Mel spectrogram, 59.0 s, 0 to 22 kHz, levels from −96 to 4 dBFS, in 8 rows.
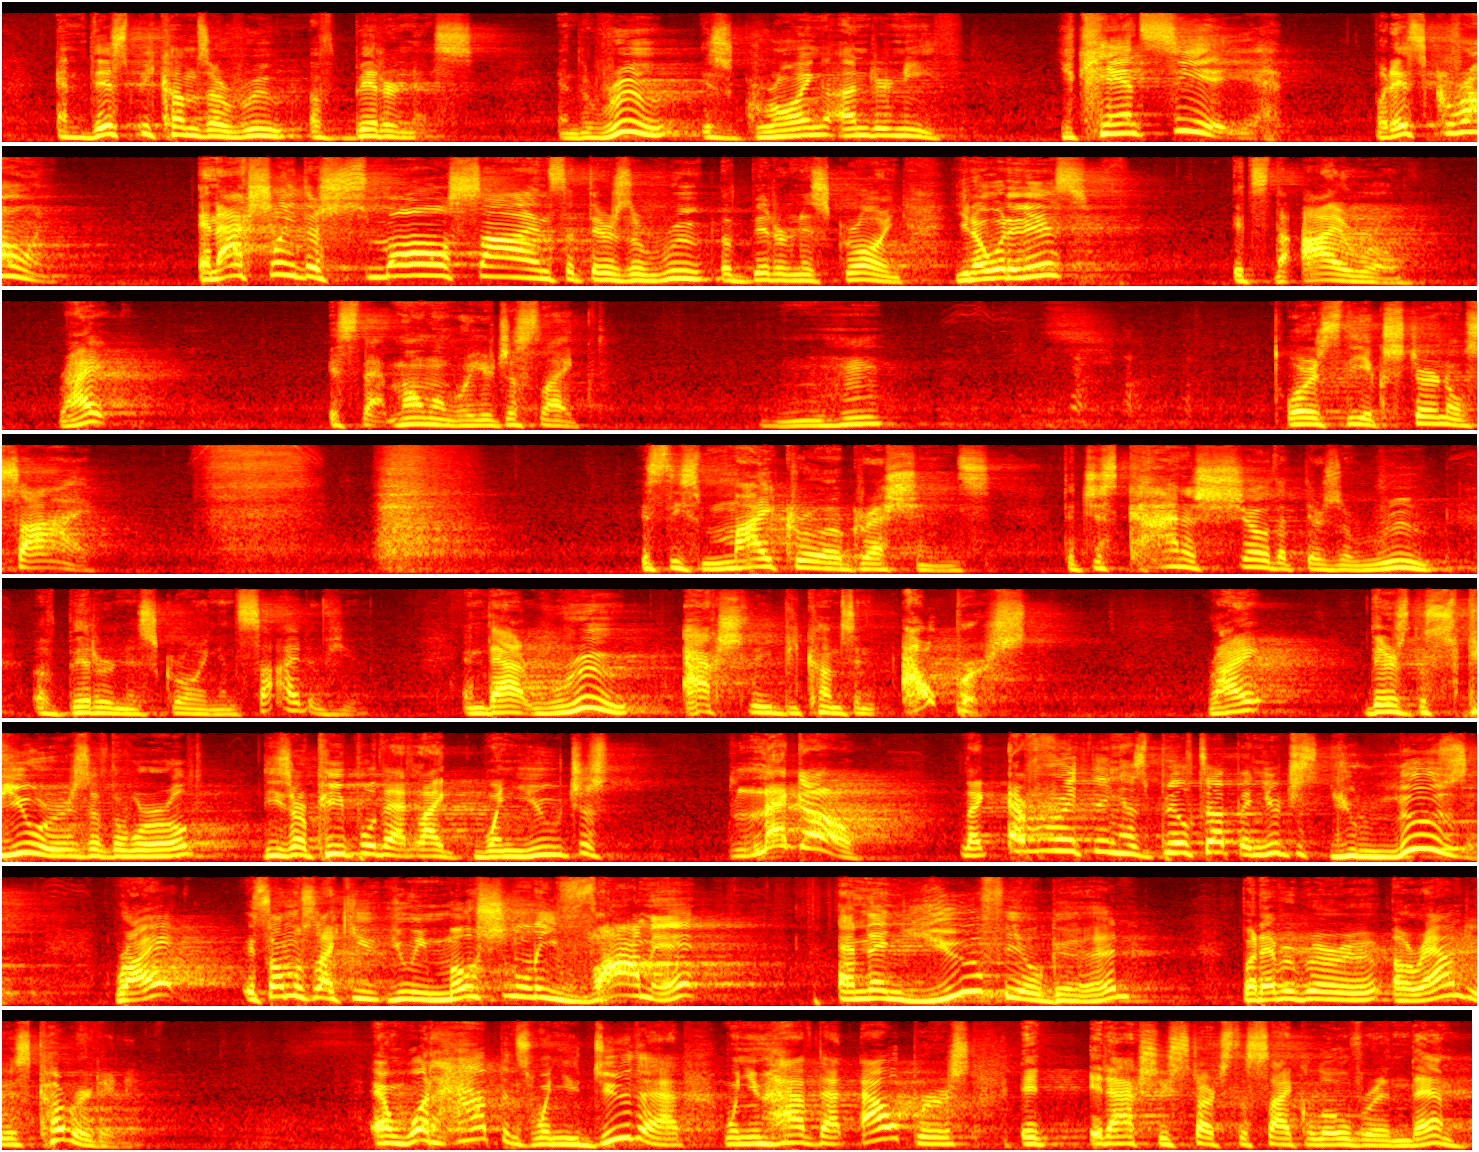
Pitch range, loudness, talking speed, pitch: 160-230 Hz, -14 LUFS, 155 wpm, 185 Hz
